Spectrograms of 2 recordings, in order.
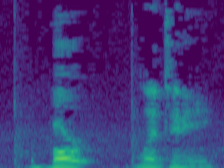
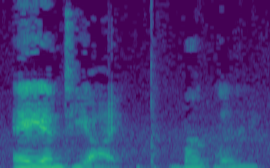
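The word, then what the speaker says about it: Berlanti: It's going to be directed by the producer of Arrow, Greg Bartlettini. And, Greg Bartlettini? Yeah, I don't know how to pronounce his last name. B-E-R-L-A-N-T-I. Bartlettini.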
